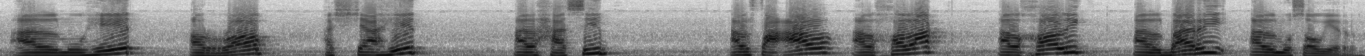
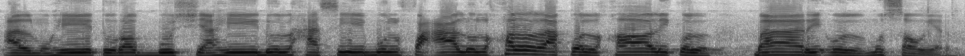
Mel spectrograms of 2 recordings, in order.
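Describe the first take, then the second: First: Each name is said on its own, with pauses. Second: The names run together with linking vowel endings.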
